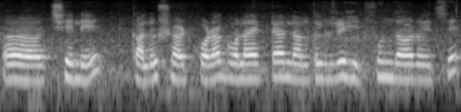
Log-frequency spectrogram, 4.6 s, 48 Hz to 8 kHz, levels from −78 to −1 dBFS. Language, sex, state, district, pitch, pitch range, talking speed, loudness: Bengali, female, West Bengal, North 24 Parganas, 215 Hz, 210-235 Hz, 155 wpm, -15 LUFS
